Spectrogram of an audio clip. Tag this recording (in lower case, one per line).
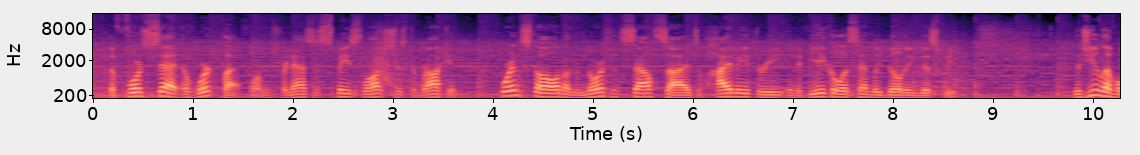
music
speech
